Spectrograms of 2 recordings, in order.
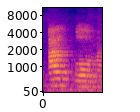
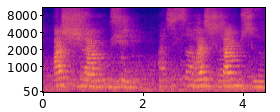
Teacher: Kalau idhar komariah itu alif lamnya itu dibaca jelas.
